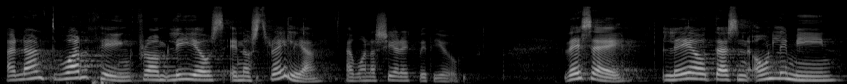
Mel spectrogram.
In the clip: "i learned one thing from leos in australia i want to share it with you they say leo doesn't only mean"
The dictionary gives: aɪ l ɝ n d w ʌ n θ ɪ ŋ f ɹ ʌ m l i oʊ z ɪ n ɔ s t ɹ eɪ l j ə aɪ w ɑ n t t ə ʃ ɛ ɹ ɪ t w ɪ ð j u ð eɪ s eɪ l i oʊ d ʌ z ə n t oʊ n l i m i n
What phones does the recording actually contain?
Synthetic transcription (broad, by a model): aɪ l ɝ n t w ʌ n θ ɪ ŋ f ɹ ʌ m l i oʊ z ɪ n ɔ s t ɹ eɪ l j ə aɪ w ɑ n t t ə ʃ ɛ ɹ ɪ t w ɪ ð j u ð eɪ s eɪ l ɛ oʊ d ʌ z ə n t oʊ n l i m i n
